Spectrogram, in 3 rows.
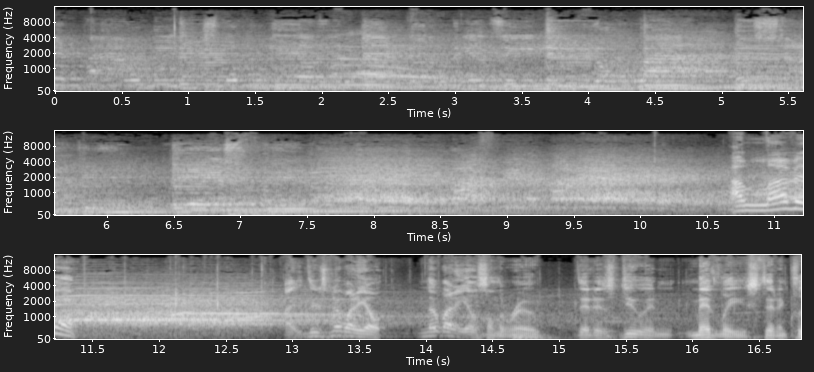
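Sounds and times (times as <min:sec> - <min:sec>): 
large concert crowd singing along: 0:00.0 - 0:10.7
speech: 0:00.6 - 0:05.1, 0:10.7 - 0:11.5, 0:13.0 - 0:16.8
concert crowd cheering: 0:01.6 - 0:03.4, 0:07.3 - 0:16.8.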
